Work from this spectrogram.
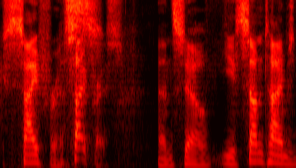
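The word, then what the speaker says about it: Scifres: hey guys you know I'm not ciphers I'm cyphus Cyprus and so you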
